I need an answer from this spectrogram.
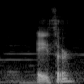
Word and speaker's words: Aether: I mean sounds like 11's thing how' you pronounce a ather Aether that's how they pronounced it in the cut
